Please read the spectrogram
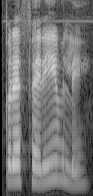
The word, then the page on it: preferible: Spanish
